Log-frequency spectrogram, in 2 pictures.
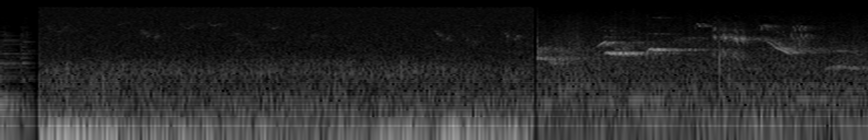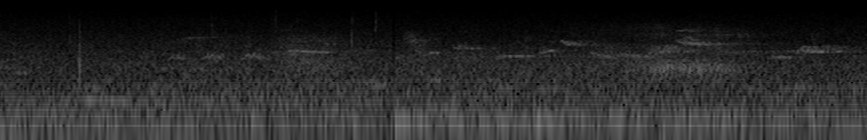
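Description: Outdoor garden ambience: a low steady background noise with small songbirds chirping and tweeting, the chirps starting about four seconds in and coming again near the end.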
